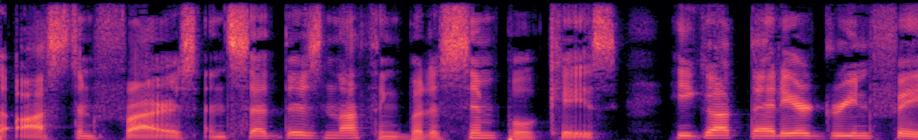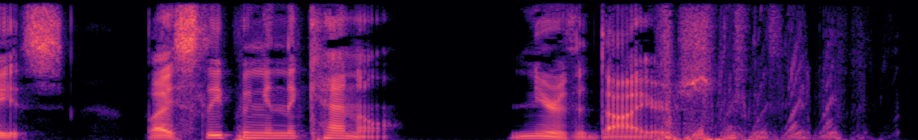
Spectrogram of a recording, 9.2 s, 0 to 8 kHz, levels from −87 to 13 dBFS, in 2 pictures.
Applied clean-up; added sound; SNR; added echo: neural mask model DeepFilterNet 3.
